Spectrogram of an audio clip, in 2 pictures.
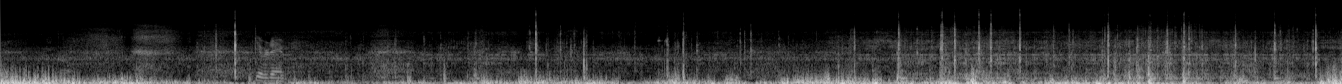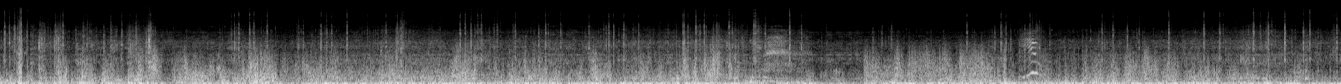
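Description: Bike tyres roll and crunch over rock and dirt.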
